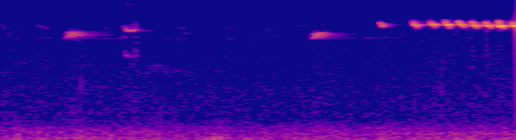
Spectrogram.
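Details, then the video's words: Common firecrest: scattered faint high chips, then a rapid, rising series of thin, very high notes that builds in loudness at the end. "火冠戴菊的叫聲/Sound of Common Firecrest"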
